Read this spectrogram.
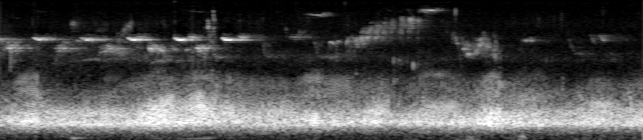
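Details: Springtime frogs croaking together at an Estonian farm pond, a continuous churning low chorus rising and falling, while a bird repeats short high whistled phrases over the top.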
